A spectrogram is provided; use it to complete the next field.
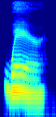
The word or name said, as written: where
